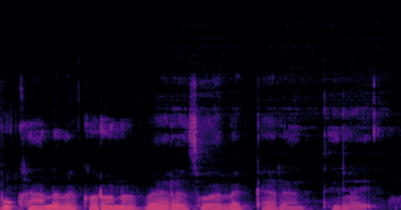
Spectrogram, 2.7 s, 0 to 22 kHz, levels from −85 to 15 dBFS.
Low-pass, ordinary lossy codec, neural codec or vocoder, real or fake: 19.8 kHz; none; none; real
